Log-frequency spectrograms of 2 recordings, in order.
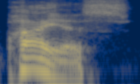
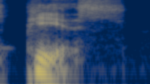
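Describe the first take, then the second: First: Pious as PIE-us; modern pronunciation. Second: Pious as PEE-us; Latin pronunciation. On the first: Explaining word history, pious said PIE-us. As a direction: say pious with a long i. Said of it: "we used to say the". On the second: Explaining the old Latin way, pious said PEE-us. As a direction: say pious with a long e. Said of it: "because it's a Latin word". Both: Shown as a demonstration.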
